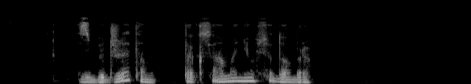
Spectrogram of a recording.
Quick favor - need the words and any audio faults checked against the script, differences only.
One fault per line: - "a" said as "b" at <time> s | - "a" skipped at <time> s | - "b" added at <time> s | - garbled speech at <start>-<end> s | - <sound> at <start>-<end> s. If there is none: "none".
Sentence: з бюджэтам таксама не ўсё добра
none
